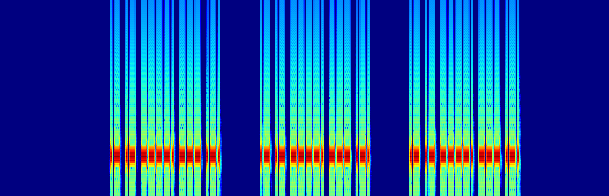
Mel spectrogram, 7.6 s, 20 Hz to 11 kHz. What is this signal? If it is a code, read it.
Morse code, heard as a keyed tone, about 52 wpm, 700 Hz. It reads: AA9OR AA9OR AA9OR
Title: USA Call Signs - 5 Characters - Repeated 3x - 50wpm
